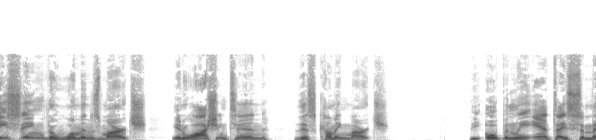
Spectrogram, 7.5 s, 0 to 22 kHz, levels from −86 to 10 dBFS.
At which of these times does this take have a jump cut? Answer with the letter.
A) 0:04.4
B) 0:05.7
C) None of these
B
